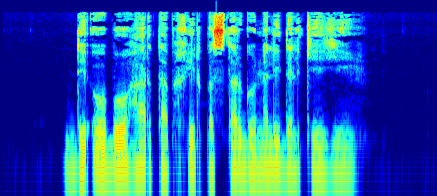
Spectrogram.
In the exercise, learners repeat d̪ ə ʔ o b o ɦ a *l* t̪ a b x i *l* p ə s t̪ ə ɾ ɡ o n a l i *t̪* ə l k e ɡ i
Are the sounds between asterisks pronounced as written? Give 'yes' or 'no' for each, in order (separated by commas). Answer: no, no, no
